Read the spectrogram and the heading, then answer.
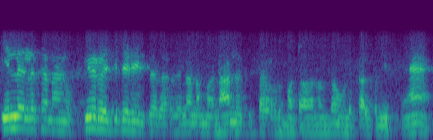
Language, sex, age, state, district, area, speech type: Tamil, male, 30-45, Tamil Nadu, Pudukkottai, rural, conversation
